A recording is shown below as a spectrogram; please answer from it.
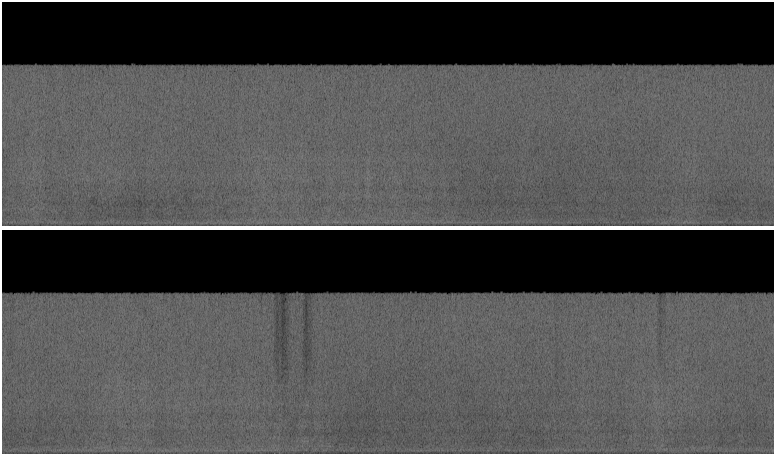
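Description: A field of dirt late model race cars circling the track at a slow pace under caution: a steady, blended drone of engines with no single car standing out. A few brief sharp knocks come in the second half.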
